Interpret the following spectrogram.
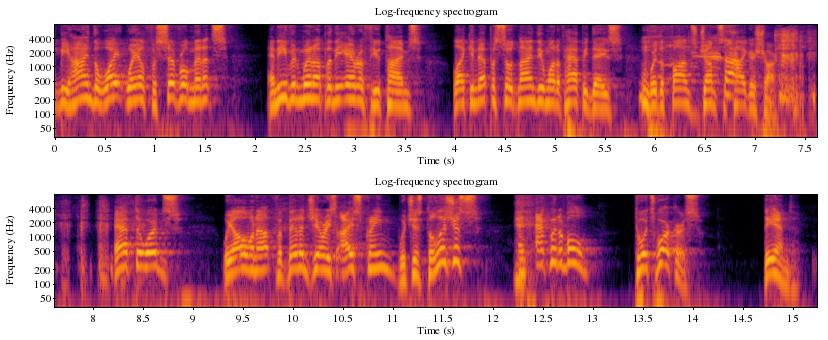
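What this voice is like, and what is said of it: Bernie Sanders impression. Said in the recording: “solid Sanders ... me doing it with the Bernie Sanders accent”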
